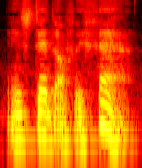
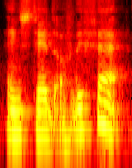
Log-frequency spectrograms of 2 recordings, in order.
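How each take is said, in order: The two takes are said the same way.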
